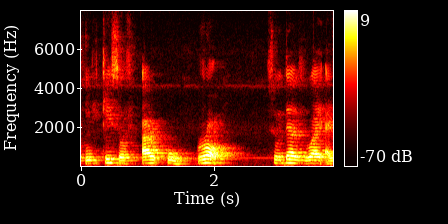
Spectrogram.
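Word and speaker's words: ر: RO, raw. Although I think in some riwayah of the Holy Quran, like Warsh, I think raw fatha is being pronounced ra, but with certain conditions. But if you're using hafs, you must call it raw, as in RO, if it's carrying fatha.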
